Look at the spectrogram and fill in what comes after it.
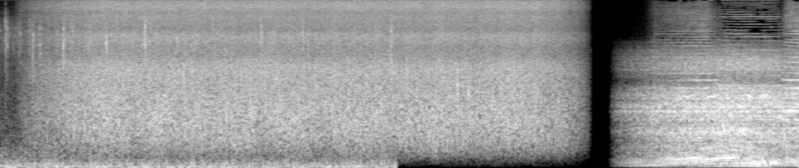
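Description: Sound effect of a fire hose spraying water: a steady, even hiss that cuts off suddenly about eight seconds in. After a brief silence, a truck engine starts up, running louder, with its pitch rising.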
